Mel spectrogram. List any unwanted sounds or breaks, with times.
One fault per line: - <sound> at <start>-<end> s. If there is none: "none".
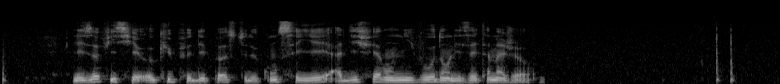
none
